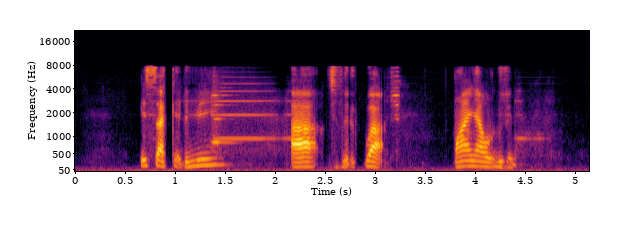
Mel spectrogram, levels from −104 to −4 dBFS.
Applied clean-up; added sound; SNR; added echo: neural diffusion model UNIVERSE++.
